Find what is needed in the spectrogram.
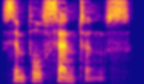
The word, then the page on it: simple sentence: British English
